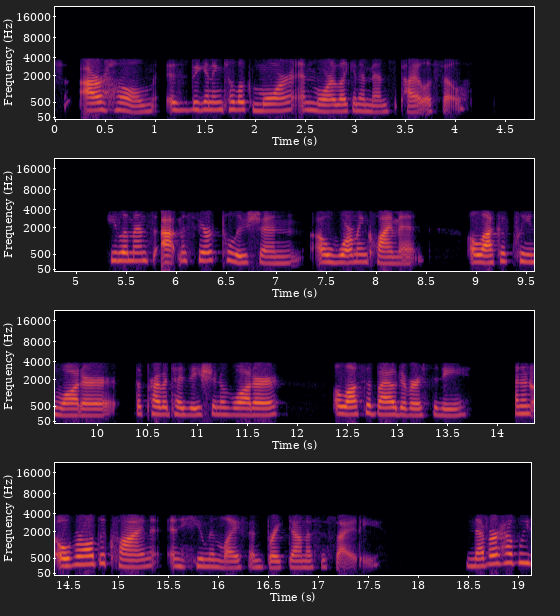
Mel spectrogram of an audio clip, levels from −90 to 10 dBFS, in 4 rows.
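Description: Throughout, a Bluetooth CVSD headset codec cuts everything above 3.8 kHz, and its one-bit slope tracking adds granular hiss and scratchy s sounds, unlike a clean telephone band-limit.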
